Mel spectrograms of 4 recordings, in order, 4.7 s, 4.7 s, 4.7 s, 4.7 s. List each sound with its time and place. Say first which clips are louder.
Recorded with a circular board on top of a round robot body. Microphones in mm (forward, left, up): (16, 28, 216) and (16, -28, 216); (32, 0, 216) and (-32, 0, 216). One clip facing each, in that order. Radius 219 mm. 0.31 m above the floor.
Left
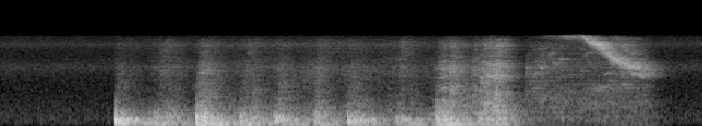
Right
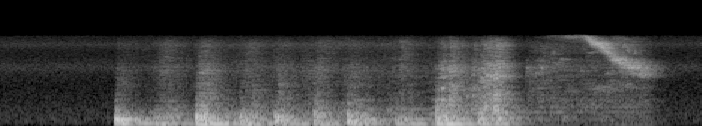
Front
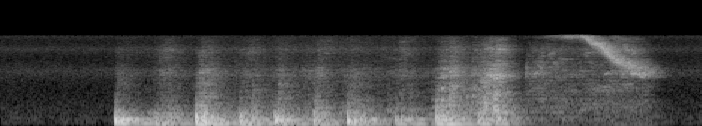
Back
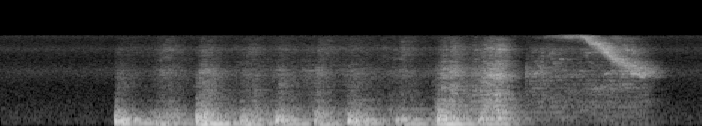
0.8 s running footsteps: left 4 dB, front 2 dB; 70° left, 0.6 m; by 3.4 s 15° right, 1.7 m
3.5 s a bird: left 2 dB, back 1 dB; 100° left, 1.3 m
